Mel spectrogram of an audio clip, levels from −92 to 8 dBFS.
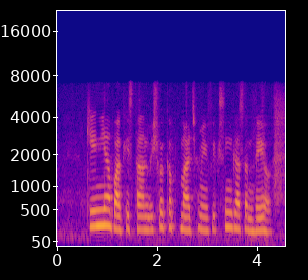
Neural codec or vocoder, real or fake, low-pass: codec, 16 kHz, 0.8 kbps, ZipCodec; fake; 7.2 kHz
